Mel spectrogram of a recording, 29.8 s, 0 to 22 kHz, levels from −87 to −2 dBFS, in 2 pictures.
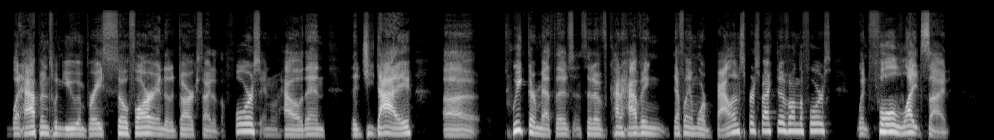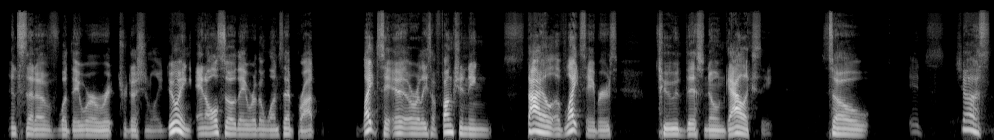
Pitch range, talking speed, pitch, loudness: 110-145 Hz, 145 wpm, 120 Hz, -24 LUFS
